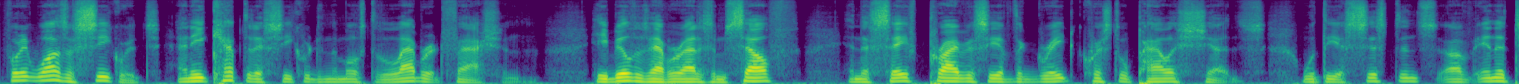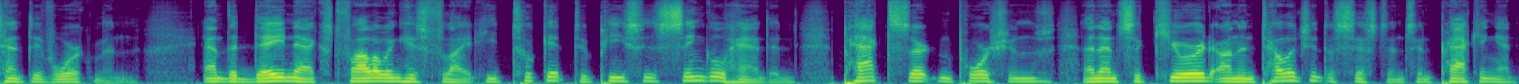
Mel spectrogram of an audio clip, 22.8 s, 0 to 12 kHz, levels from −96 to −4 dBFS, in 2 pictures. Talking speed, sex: 170 wpm, male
